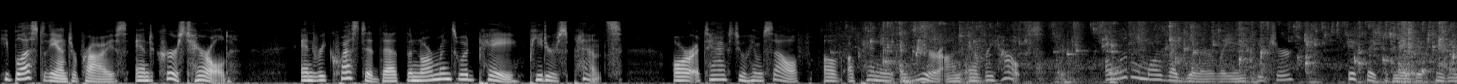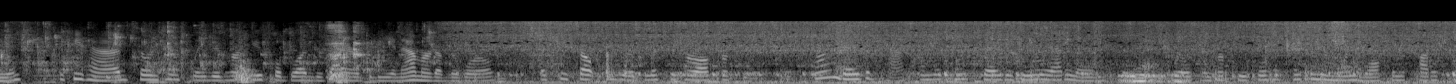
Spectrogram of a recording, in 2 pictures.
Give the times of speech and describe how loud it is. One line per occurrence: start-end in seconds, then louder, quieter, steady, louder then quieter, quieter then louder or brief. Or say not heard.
0.0-29.0 quieter.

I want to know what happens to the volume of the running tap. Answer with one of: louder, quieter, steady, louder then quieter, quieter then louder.
louder.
